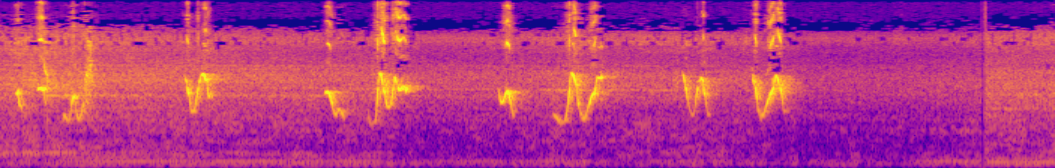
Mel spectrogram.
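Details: Variable pitohui from Papua in vigorous song, a run of loud, zigzagging whistled notes about every half second, fading to quiet near the end, with clicks and low hum.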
